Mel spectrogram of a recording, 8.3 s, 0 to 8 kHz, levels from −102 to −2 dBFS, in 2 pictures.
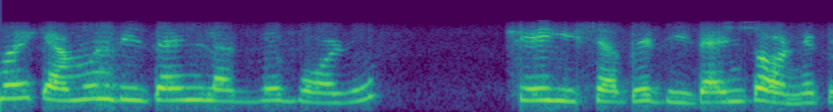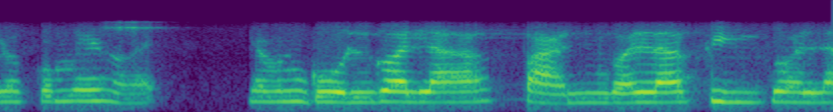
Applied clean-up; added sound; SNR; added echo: none; none; none; none.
